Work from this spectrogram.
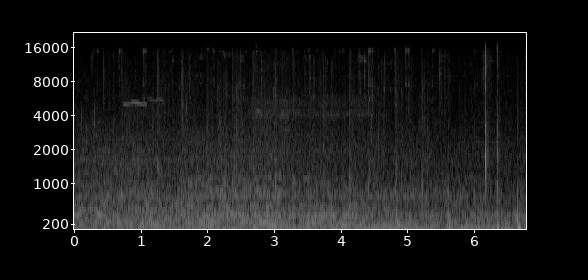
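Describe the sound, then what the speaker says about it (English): Steady clip-clopping of horse hooves in Dragon Age: The Veilguard over a low, constant background hum, with a faint high whistle-like chirp early on. "Ah, a horse."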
